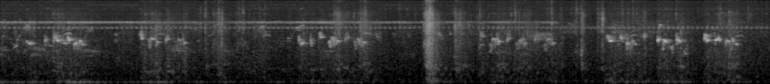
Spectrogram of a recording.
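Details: High, squeaky chirps come in clustered bursts from an Asian babbler tending and protecting its babies from bugs, with a sharp click near the middle and a low insect drone behind.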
